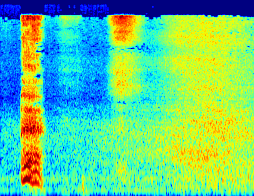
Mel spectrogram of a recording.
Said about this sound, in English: Hi, car! You got stuff sticking out your trunk and you're loud.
